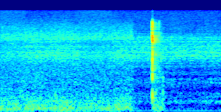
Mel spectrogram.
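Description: Faint background hiss in a pause in conversation, then a single short click about one and a half seconds in, followed by a brief quiet murmur.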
